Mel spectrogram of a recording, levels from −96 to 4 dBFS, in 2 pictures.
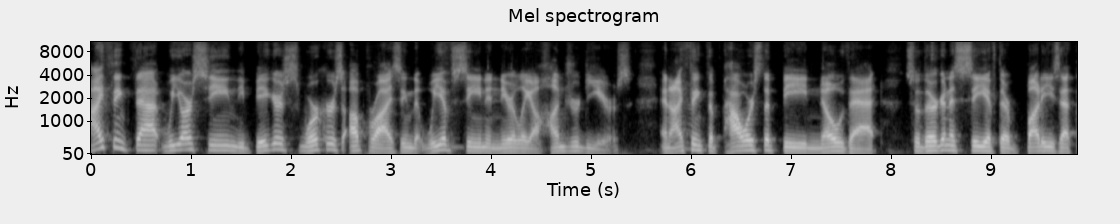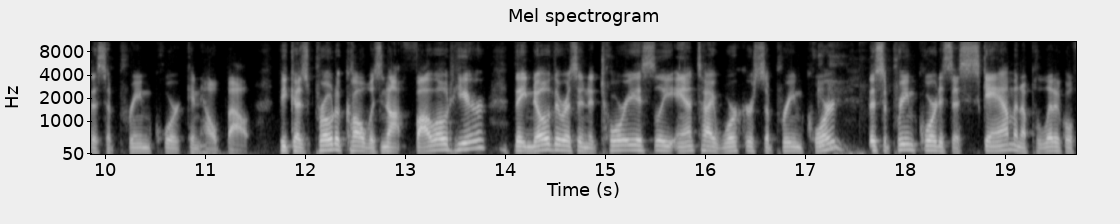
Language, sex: English, male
